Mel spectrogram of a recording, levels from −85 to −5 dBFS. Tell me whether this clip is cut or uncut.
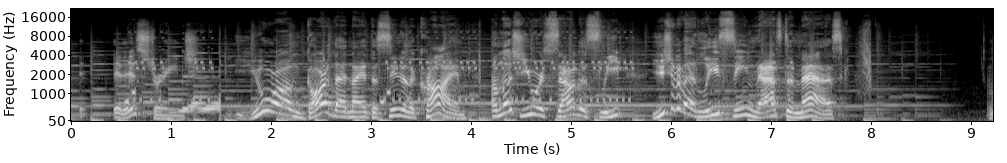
cut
